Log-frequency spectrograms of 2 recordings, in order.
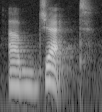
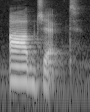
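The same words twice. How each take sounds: First: The stress is on the second syllable. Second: The stress is on the first syllable. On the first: It is a verb. "you're going to stress the second syllable" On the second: It is a noun. "I said the first syllable louder, longer, higher, and clearer"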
